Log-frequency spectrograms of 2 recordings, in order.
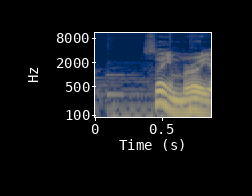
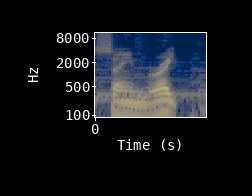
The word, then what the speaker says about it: Siem Reap: check out the scenery see Murray I think that's the pronunciation most Westerners call it seen reap the see Murray the locals from what I heard see Murray anyway go and check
